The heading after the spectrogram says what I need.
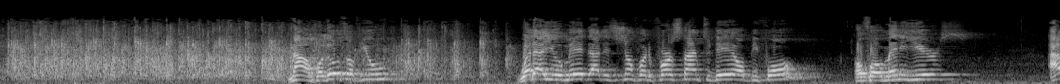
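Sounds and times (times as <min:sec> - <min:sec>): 
church congregation clapping hands: 0:00.0 - 0:05.9
speech: 0:02.9 - 0:04.0, 0:05.2 - 0:09.7.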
